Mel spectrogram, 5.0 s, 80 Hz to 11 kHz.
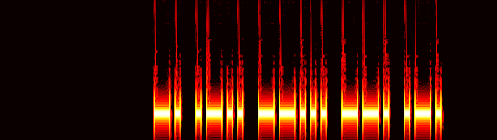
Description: Morse code, heard as a keyed tone, about 21 wpm, 700 Hz. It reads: NL7GR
